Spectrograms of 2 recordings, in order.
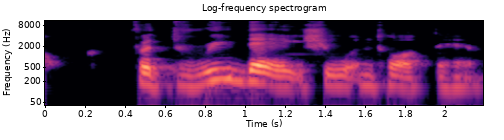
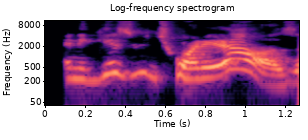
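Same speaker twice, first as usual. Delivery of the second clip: ordinary talk, nothing marked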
